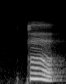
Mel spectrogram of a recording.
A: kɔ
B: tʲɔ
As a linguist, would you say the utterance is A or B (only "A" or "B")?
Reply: A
